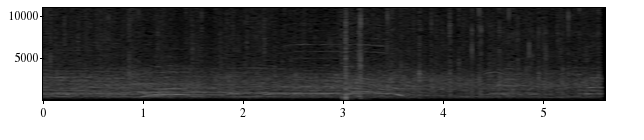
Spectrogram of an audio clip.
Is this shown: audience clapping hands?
yes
